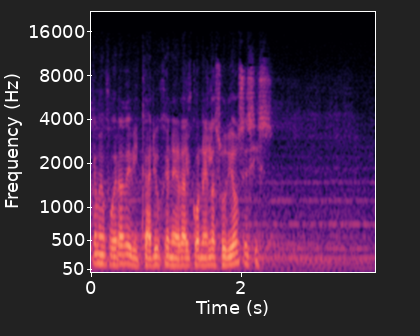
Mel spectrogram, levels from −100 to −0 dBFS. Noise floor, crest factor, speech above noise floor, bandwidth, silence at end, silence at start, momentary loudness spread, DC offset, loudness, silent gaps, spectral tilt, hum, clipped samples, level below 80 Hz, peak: -48 dBFS; 16 dB; 24 dB; 10 kHz; 0.15 s; 0 s; 14 LU; under 0.1%; -25 LUFS; none; -7 dB/octave; none; under 0.1%; -56 dBFS; -10 dBFS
